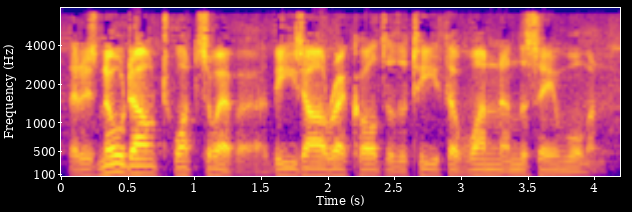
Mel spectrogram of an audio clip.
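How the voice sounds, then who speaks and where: An actor playing a precise, formal dental pathologist, speaking with measured emphasis in a radio drama. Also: male voice, sits low, a bit bright. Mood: formal, certain. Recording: dull radio recording, faint background noise.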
